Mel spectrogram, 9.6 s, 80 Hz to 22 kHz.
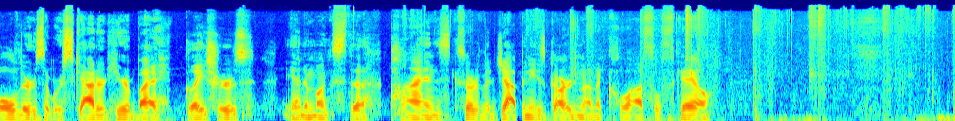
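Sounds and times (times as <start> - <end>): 
speech: 0.0 - 7.2
footsteps climbing a steep rocky mountain trail among pines and boulders: 3.6 - 9.5.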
